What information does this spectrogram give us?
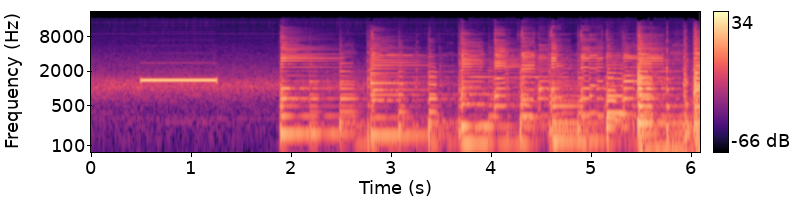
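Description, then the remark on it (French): A single steady electronic voicemail beep after an answering-machine greeting holds one pitch for under a second against near silence, then a burst of lively music starts right after. “Bonjour, vous êtes bien chez Dieu le Père, et là je suis absent pour l'instant, mais n'hésitez pas à me laisser un message après la Bible sonore.”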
